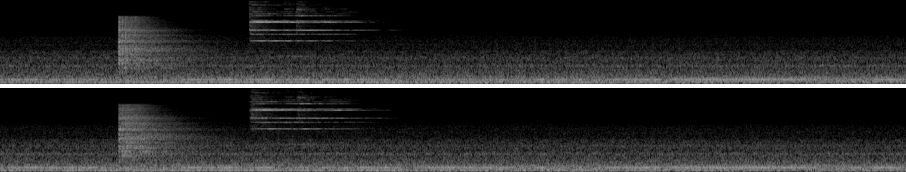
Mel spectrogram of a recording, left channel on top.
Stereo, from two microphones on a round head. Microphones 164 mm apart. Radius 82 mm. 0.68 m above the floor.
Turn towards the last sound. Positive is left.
turn(degrees=50)  # may be behind; listen again after turning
